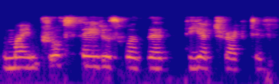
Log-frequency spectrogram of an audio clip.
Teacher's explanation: so that s moves right into that th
